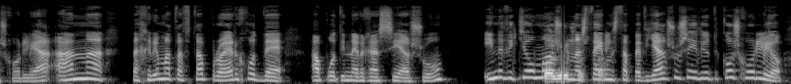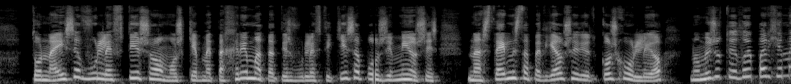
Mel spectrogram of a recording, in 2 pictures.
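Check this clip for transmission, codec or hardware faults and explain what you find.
The speech has one transmission fault, occurring twice. A gap between chunks at 5.62–5.64 s and again at 11.64–11.66 s: the audio arrived in 6-second chunks with 23 ms of silence inserted at each join, which suggests codec padding or late chunk playback. Nothing is lost, but each join is a brief hole.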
